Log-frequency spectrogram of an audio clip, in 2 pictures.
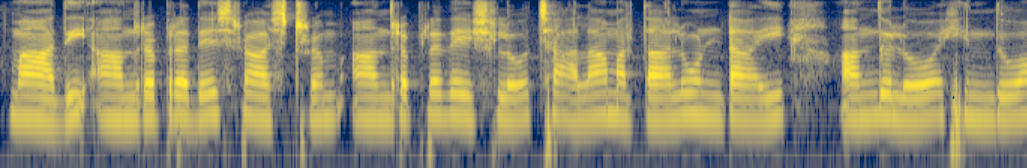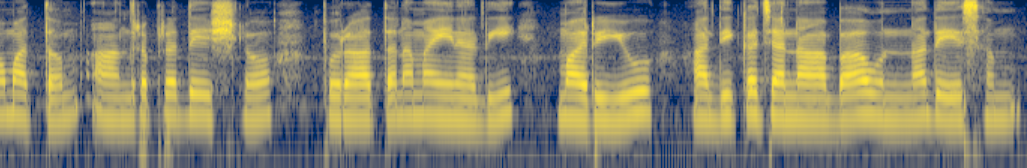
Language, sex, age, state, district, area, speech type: Telugu, female, 45-60, Andhra Pradesh, Kakinada, rural, spontaneous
